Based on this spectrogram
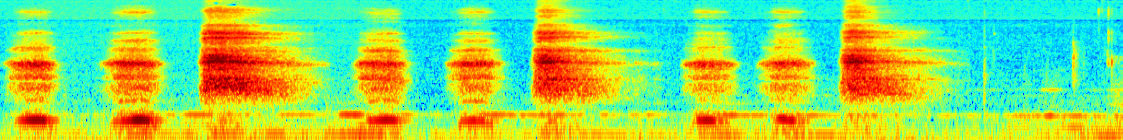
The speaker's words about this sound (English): So you inhale into the low belly through your mouth, inhale into the chest through your mouth, and exhale through your mouth. So it's like this.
